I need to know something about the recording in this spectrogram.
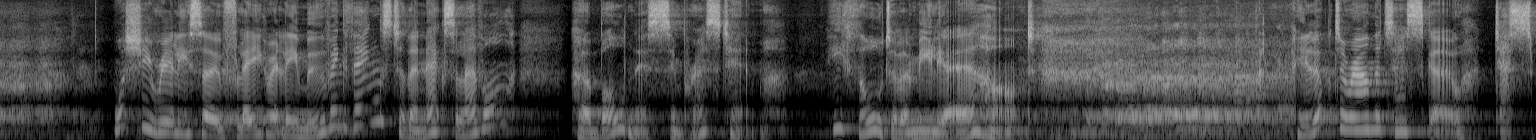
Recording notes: The rough and experimental pilot episode, performed live at VAULT Festival in Waterloo, London.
